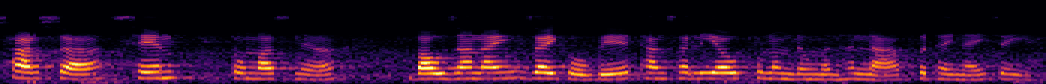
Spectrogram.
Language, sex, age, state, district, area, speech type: Bodo, female, 45-60, Assam, Kokrajhar, urban, read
